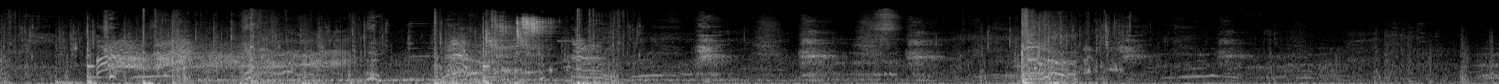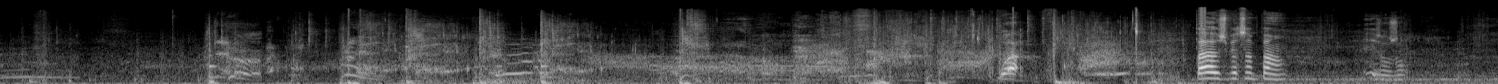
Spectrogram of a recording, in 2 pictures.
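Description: Zombies growl and groan close by.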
